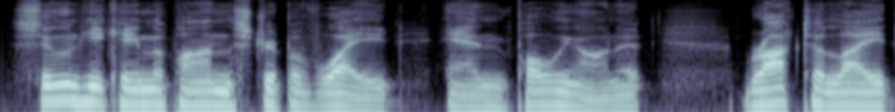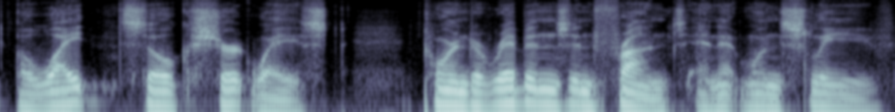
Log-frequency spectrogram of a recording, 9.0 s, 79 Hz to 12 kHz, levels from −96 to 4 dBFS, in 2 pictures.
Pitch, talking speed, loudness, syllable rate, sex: 95 Hz, 190 wpm, -20 LUFS, 4.8 syllables/s, male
